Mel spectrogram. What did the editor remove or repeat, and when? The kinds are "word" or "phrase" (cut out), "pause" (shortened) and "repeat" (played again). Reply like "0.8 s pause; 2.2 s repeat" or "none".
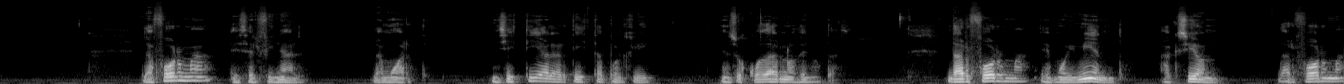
none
